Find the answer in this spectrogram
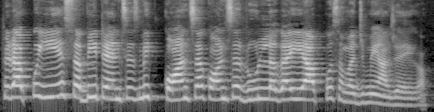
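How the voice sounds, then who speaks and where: Woman teacher w/ a high voice, says english examples real slow, explains things over and over. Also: fairly bright tone. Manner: repetitive, patient explaining. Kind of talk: bilingual grammar lesson.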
